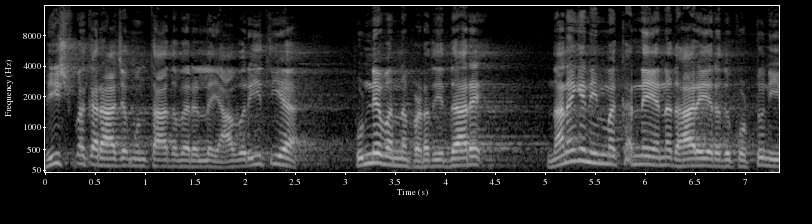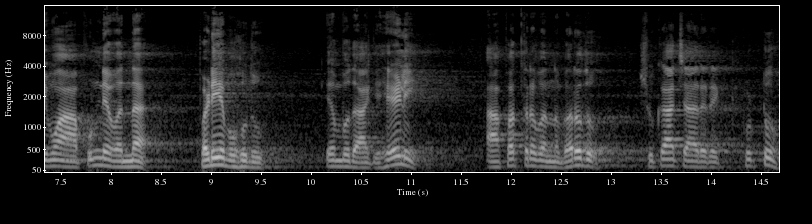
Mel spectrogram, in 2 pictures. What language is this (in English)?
Kannada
